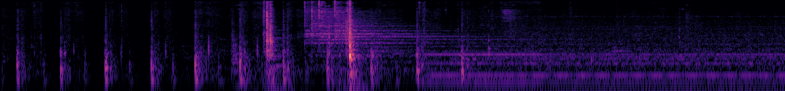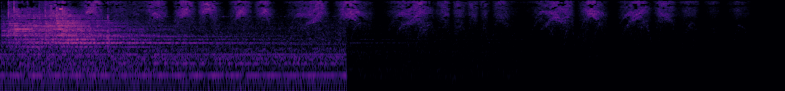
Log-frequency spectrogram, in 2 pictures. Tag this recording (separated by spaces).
France Soundscapes Pac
